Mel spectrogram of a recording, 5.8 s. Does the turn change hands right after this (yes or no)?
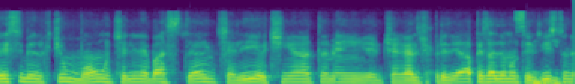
no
